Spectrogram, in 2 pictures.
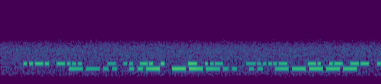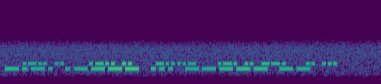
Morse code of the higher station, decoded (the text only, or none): FB TINE TU - NAME LI LI - RIG IS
